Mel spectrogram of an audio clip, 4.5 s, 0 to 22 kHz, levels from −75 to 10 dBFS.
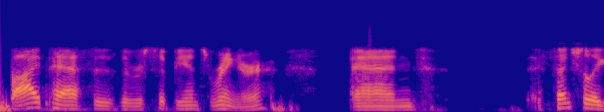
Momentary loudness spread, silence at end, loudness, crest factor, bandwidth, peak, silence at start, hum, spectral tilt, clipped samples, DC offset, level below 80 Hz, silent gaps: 15 LU; 0 s; -22 LUFS; 20 dB; 5.4 kHz; -4 dBFS; 0 s; none; -7.5 dB/octave; under 0.1%; under 0.1%; -56 dBFS; 2.42-2.57 s, 3.43-3.56 s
